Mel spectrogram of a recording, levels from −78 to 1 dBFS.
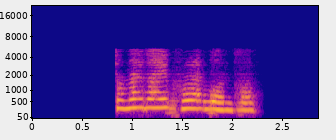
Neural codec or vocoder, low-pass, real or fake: codec, 44.1 kHz, 0.9 kbps, DAC; 5.4 kHz; fake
